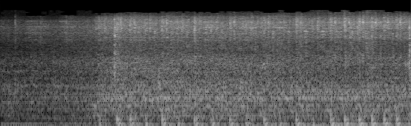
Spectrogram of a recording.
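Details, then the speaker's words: Old Honda Legenda motorcycle, previously smoky and noisy, after cleaning and with the exhaust refitted: the engine catches and settles into an even, clean idle with steady exhaust pulses and no knocking, sounding like a new bike. "teman-teman suaranya bersih ya bersih sekali seperti motor baru teman-teman suaranya jadi walaupun motornya kelihatan biasa-biasa aja seperti ini tapi mesinnya Masya Allah bersih seperti motor baru"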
